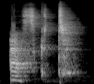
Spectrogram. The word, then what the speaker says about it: asked: comes up a lot it's a voiceless sound so you need to say it with a t asked let's practice asked asked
